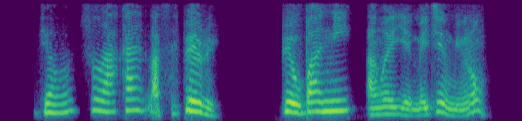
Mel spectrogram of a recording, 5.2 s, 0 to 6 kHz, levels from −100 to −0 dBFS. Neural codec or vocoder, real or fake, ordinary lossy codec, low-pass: codec, 16 kHz in and 24 kHz out, 0.4 kbps, LongCat-Audio-Codec, fine tuned four codebook decoder; fake; none; 5.4 kHz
